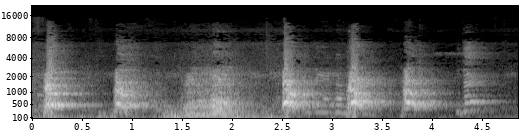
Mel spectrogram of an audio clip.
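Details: Two pet dogs, a German Shepherd and a Labrador, greeting after ten days apart, give a run of six sharp barks and yelps about every half second, each tailing into a whine, with music behind.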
